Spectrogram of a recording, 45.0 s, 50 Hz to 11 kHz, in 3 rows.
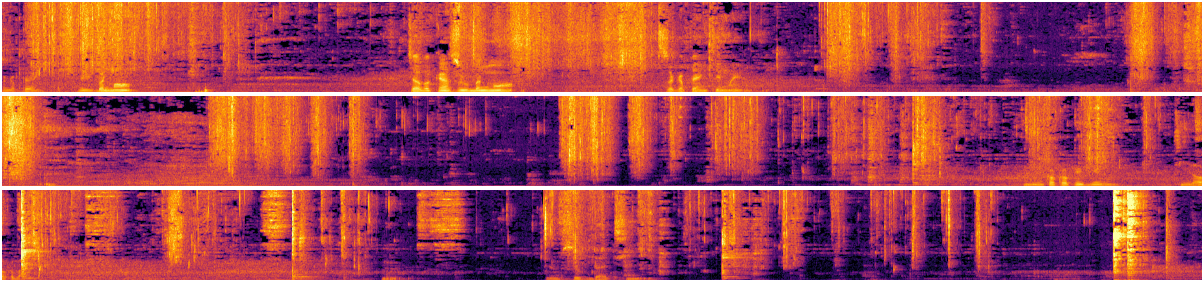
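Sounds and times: wet squishing of leaves: 0:00.0 - 0:35.2, 0:35.9 - 0:43.6
liquid splashing: 0:05.7 - 0:12.2, 0:17.5 - 0:34.9, 0:36.2 - 0:43.7.

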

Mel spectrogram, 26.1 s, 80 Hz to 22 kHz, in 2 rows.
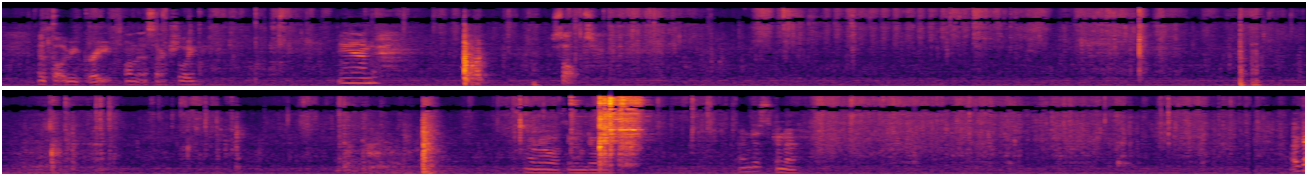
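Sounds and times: salt shaker shaking: 0:07.4 - 0:10.6.

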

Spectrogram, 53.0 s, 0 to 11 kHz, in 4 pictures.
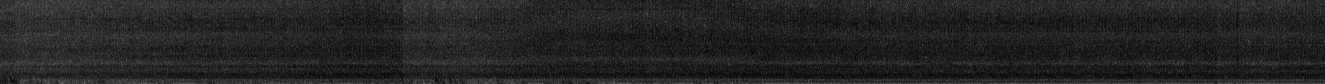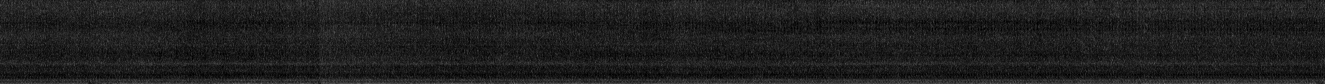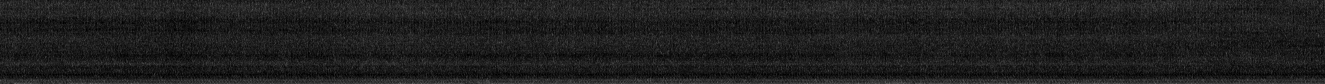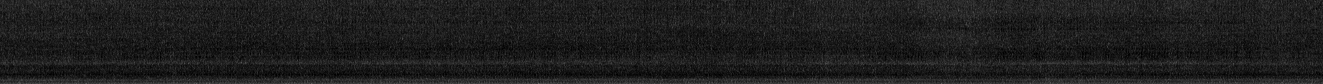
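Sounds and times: generator engine running: 0:00.0 - 0:52.9.

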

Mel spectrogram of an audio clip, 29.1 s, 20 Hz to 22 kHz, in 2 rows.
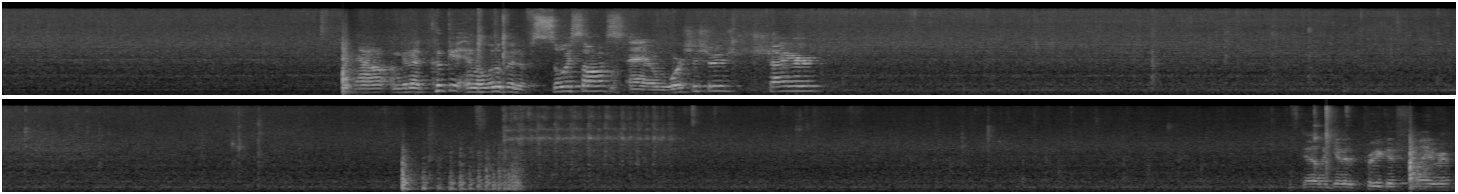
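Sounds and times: beef sizzling in a frying pan: 0:00.0 - 0:29.0
clattering against pan: 0:18.6 - 0:21.4.

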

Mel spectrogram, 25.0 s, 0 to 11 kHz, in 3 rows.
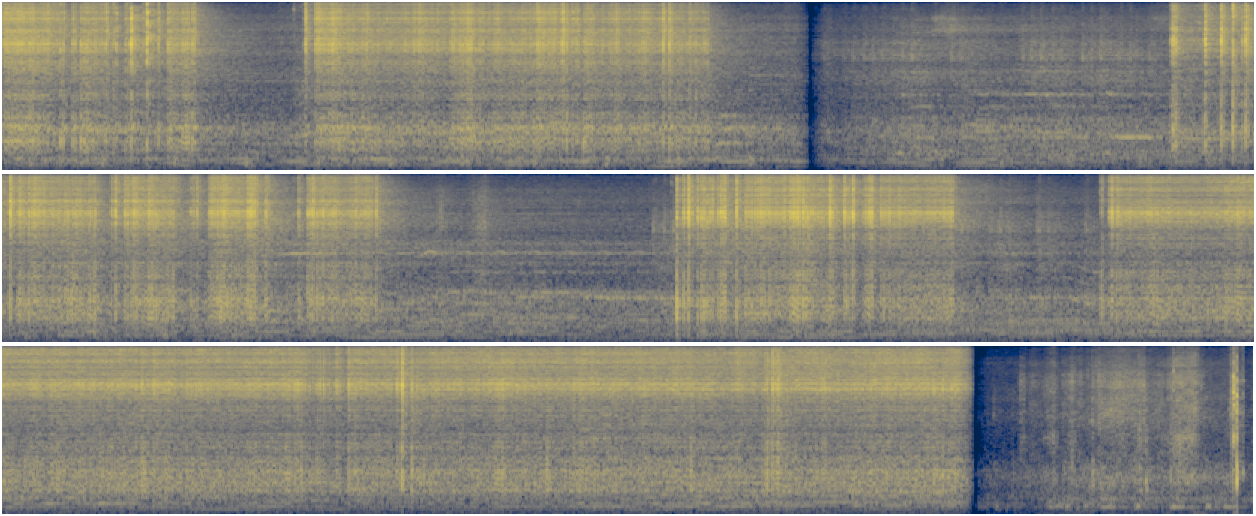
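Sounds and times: welding arc buzzing: 0:00.0 - 0:05.9, 0:07.8 - 0:11.3, 0:12.8 - 0:23.2.

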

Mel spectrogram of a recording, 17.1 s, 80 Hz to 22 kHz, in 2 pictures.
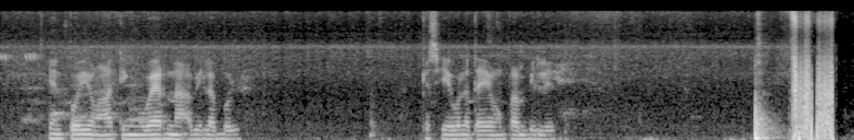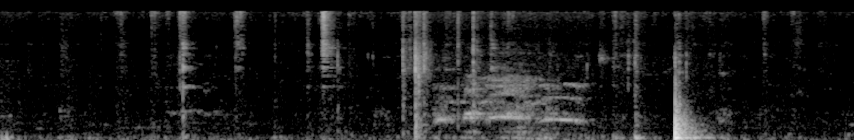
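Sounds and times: faint rooster crowing: 0:00.1 - 0:02.0, 0:10.0 - 0:11.0, 0:12.8 - 0:14.6
spray can knocking: 0:07.5 - 0:08.4, 0:15.3 - 0:15.6.

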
